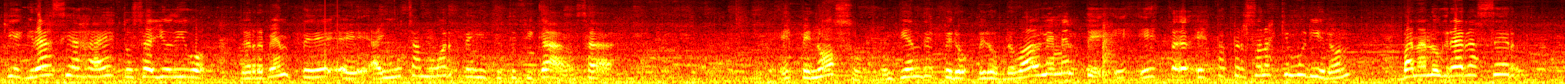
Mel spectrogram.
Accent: Chile; Todo lo que se hizo en el régimen militar que vivimos como chilenos.

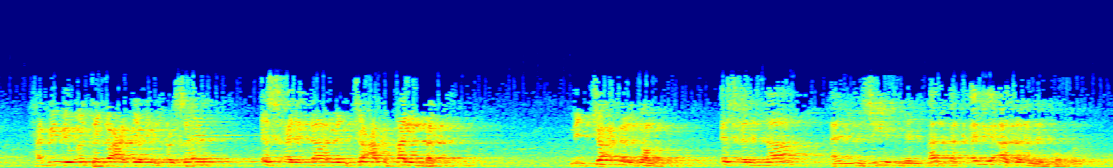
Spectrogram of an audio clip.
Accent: Karbala, Karbala Governorate, Iraq; كربلاء ما عندنا، كان عندنا في كربلاء مدير مدرسة

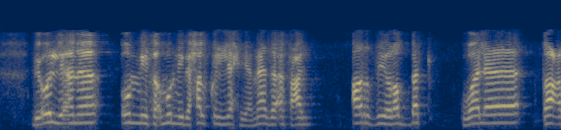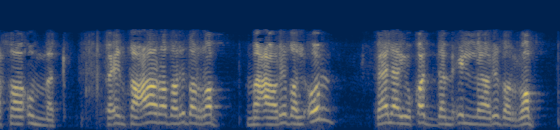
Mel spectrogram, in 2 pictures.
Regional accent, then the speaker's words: Morocco; عندنا في المغرب بيعضوا الرجال والنساء يأكلون على طاولة واحدة

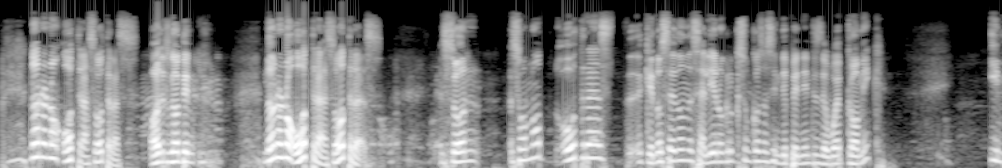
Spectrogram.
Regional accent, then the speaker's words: Mexico; ¿por qué si soy mexicano tengo que consumir y aprobar de todo lo mexicano?

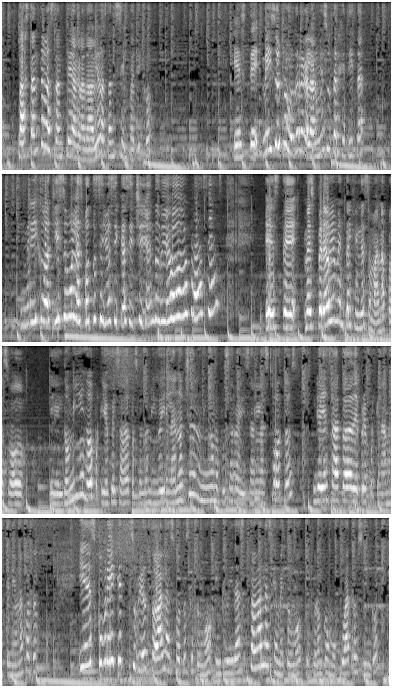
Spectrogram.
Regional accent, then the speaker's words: Peru; Y las festividades en mi país, Perú, no me agradan.

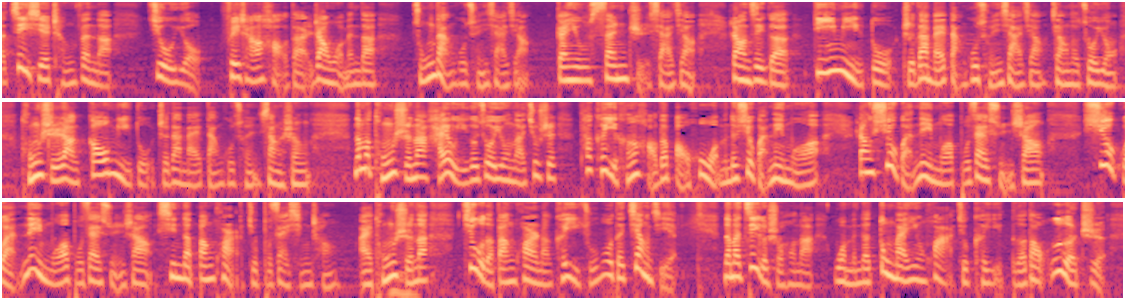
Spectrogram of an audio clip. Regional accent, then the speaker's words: China; 你看我们中国人也是茶叶的故乡，对吧？

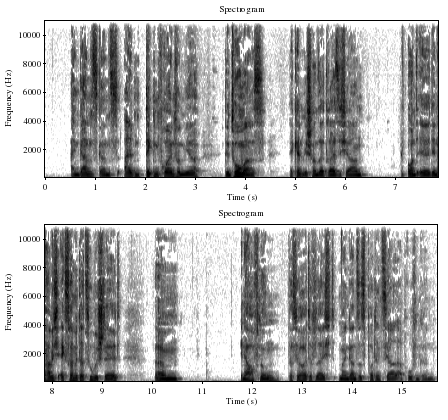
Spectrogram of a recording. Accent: Koblenz, Rhineland-Palatinate, Germany; Bist du extra aus meiner alten Heimatstadt, unserer gemeinsamen alten Heimatstadt Koblenz, extra hier hingekommen, ne?

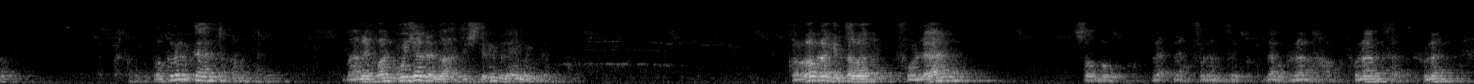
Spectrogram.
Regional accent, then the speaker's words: Egypt; انتوا شوفوا في بلادنا مصر

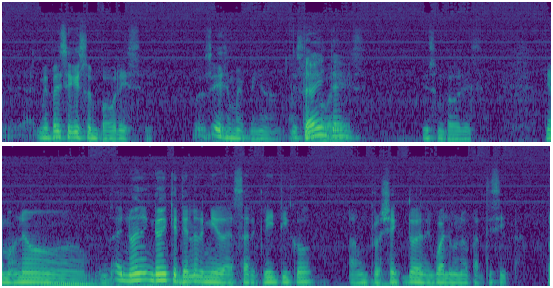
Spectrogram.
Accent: Tandil, Buenos Aires Province, Argentina; Soy de Tandil, mi señora vivió en Gardey

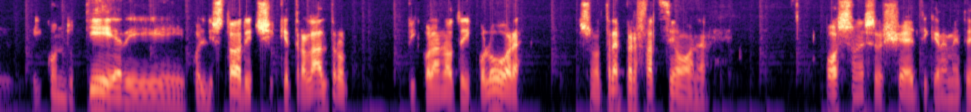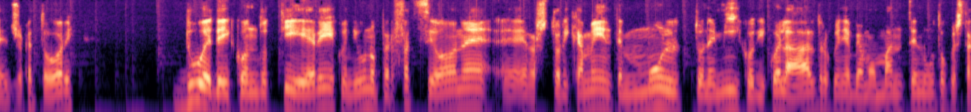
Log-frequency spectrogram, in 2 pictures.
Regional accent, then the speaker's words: Modena, Emilia-Romagna, Italy; Io da modenese

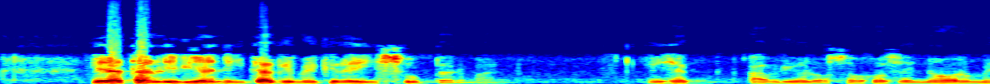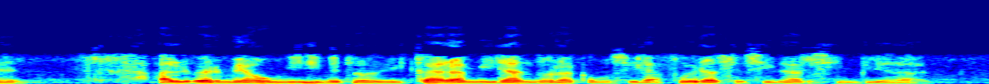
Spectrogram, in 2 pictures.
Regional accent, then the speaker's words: Buenos Aires, Argentina; soy de Buenos Aires, Argentina.

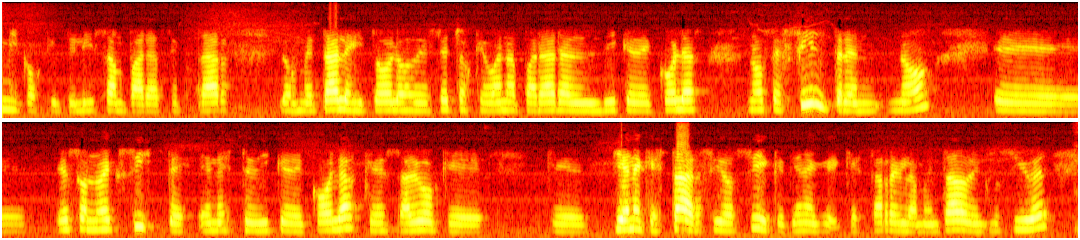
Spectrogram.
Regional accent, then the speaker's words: Catamarca, Argentina; Soy de la ciudad de Catamarca, sí.

